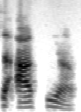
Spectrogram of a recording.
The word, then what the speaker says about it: ASEAN: Sometime don't pronounce as Asia, Asia, and but it's ASEAN.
